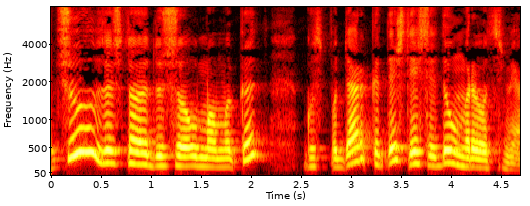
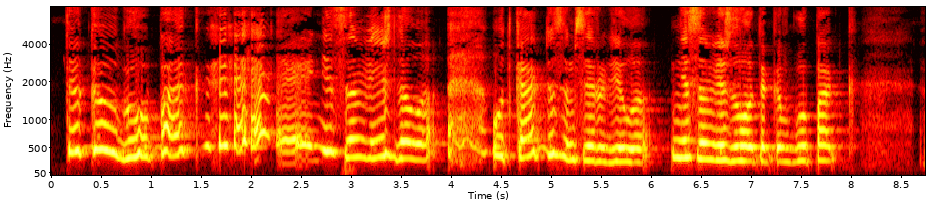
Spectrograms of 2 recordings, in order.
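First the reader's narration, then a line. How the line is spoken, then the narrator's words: Tearful repetition. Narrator (Bulgarian): Повтаряше тя през сълзи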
